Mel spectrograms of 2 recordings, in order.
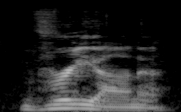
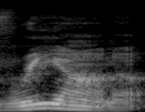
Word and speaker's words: Rihanna: guys by the stream there you go Brianna of Rihanna okay sorry that's how you say it yeah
